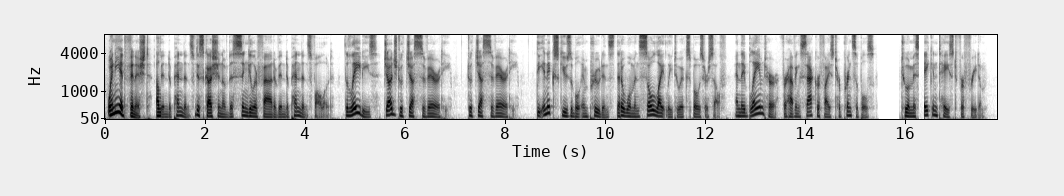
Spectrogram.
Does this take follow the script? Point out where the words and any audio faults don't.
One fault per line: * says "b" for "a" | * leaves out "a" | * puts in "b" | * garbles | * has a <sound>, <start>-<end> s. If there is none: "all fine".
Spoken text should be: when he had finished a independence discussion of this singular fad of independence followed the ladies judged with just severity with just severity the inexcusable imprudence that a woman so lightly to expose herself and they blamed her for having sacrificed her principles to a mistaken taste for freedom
* has a dropout, 16.3-16.4 s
